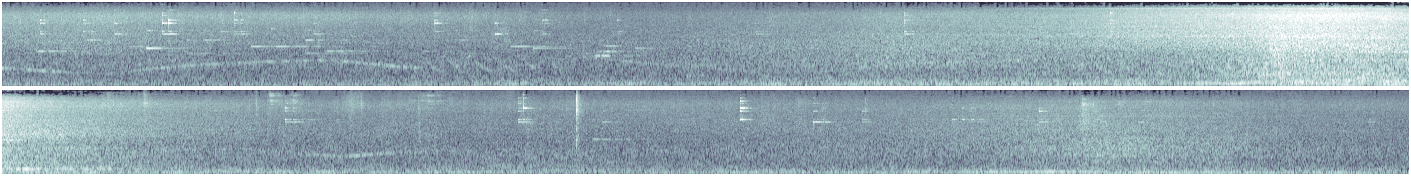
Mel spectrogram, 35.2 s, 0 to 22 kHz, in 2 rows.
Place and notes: windy night at a terrace, Neuquén, Argentina
neuquén, wind, terrace, airplane, cars
20 January, 22:00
